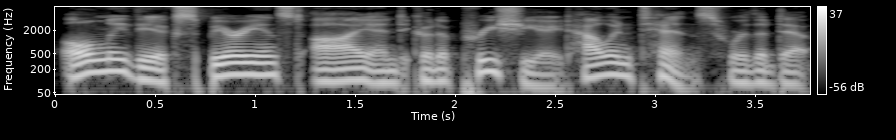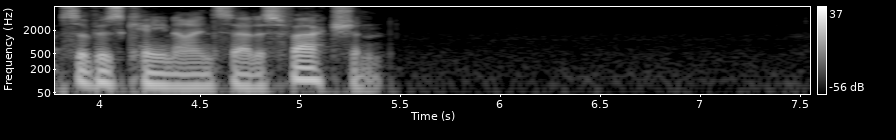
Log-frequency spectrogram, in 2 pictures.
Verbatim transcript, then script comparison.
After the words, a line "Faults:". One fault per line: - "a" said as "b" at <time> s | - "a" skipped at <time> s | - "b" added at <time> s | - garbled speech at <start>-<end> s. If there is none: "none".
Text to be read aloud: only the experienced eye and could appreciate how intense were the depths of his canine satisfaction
only the experienced eye and could appreciate how intense were the depths of his canine satisfaction
Faults:
none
